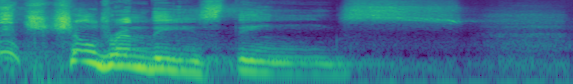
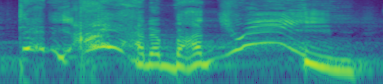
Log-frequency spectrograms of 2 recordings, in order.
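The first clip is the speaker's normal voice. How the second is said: put-on much higher, beaming little girl; excited child; 13 semitones higher than usual. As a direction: say it grinning like a proud kid. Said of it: "big smile, excited".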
